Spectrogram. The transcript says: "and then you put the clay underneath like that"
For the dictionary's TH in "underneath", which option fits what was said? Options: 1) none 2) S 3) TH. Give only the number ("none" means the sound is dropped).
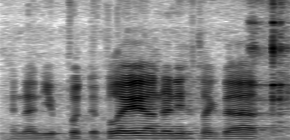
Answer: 2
